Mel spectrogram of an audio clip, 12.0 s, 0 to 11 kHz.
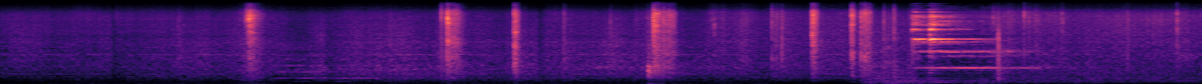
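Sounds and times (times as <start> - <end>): bubble wrap crackling: 1.6 - 9.2.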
